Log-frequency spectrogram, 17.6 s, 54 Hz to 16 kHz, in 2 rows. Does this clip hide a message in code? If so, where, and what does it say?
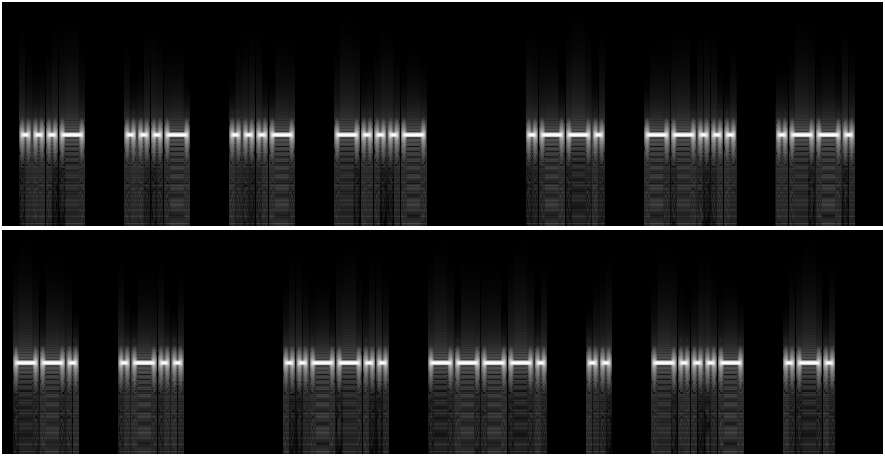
Yes: Morse code from 0.2 to 17.1 s, heard as a keyed tone, about 18 wpm, spaced as for 12 wpm, 550 Hz. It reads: VVV<BT> P7PGL ?9I<BT>R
